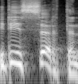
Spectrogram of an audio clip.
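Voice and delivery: goofy put-on silly, high novelty voice. Speaker giving the Magic 8 Ball's answer a different voice, silly Magic 8 Ball voice. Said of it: "give the Magic eight Ball a different voice".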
